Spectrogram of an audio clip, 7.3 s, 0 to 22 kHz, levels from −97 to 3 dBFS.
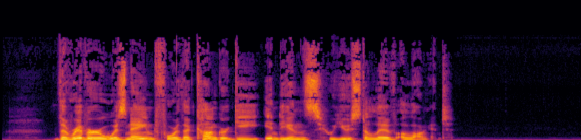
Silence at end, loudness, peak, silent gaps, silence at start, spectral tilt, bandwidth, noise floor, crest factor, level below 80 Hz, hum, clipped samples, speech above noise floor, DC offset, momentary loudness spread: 1.7 s; -16 LUFS; -2 dBFS; none; 0.7 s; -5.5 dB/octave; 16.5 kHz; -60 dBFS; 16 dB; -54 dBFS; none; under 0.1%; 44 dB; under 0.1%; 10 LU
